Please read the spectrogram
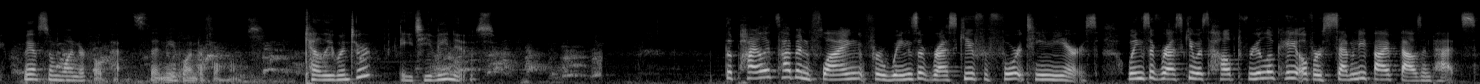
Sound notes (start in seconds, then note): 4.1 dogs barking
